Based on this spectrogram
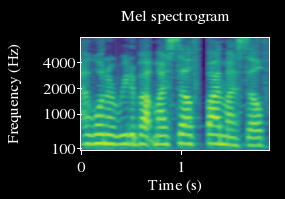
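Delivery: plain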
